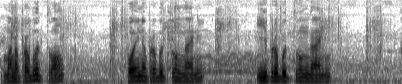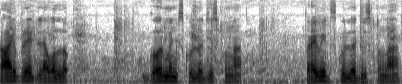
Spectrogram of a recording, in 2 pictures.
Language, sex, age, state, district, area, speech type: Telugu, male, 18-30, Andhra Pradesh, Bapatla, rural, spontaneous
